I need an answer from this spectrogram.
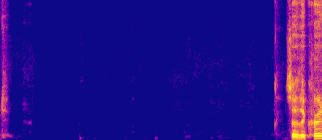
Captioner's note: pause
